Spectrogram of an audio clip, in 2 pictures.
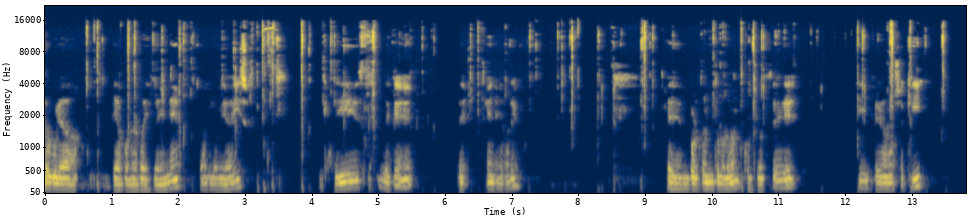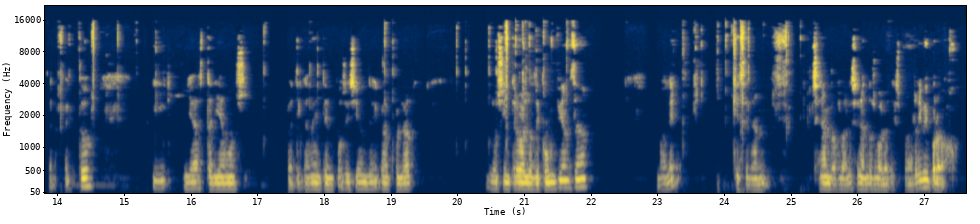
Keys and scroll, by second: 0.0-0.7 typing, 1.2 shift+Tab, 1.9-3.9 typing, 2.8 shift+Delete, 5.1 shift+Up, 6.3 shift+Return, 7.5 shift+Up, 7.7 shift+Right, 10.2 shift+super+Right, 10.4 shift+super+c, 10.7 shift+super+Right, 11.6 shift+Right, 12.6 shift+super+Right, 12.9 shift+super+v, 13.5 shift+super+Down, 14.0 shift+super+Left, 20.9-21.8 typing, 23.2 shift+Return, 23.6-24.5 typing, 25.1 shift+Up.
